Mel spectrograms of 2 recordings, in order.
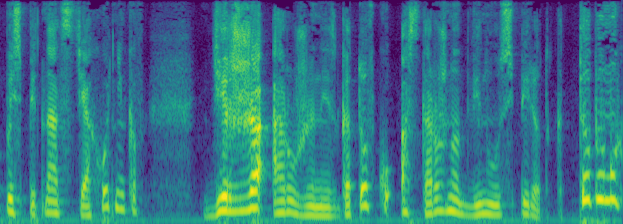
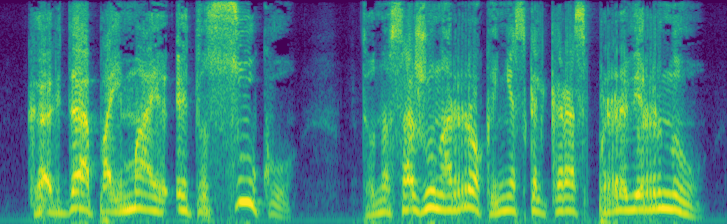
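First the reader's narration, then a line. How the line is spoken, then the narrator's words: Hoarse, pained rasp. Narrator (Russian): хрипел высокий аликорн, бинтующий простреленный на вылет плечо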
